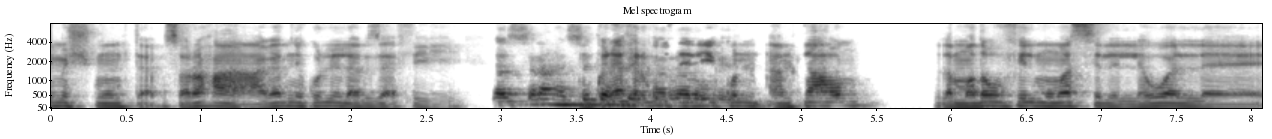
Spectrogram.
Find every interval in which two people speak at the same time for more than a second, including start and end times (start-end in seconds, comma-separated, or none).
3.5-4.8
